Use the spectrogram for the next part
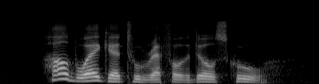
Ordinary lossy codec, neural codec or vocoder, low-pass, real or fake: none; codec, 16 kHz, 0.2 kbps, FocalCodec; none; fake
